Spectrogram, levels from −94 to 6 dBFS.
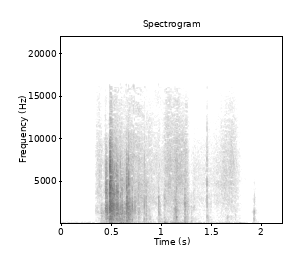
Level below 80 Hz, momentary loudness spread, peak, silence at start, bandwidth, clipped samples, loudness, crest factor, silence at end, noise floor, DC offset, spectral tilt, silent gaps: -68 dBFS; 20 LU; -18 dBFS; 0.35 s; 16.5 kHz; under 0.1%; -40 LUFS; 30 dB; 0.5 s; -71 dBFS; under 0.1%; 0.5 dB/octave; none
